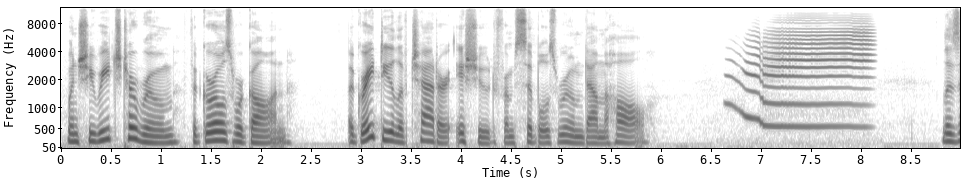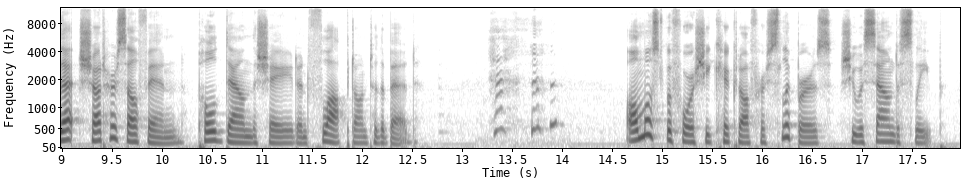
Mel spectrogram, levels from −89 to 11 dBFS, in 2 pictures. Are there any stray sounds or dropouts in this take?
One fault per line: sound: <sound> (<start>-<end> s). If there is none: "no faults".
sound: squeak (6.6-8.2 s)
sound: laugh (13.2-14.0 s)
